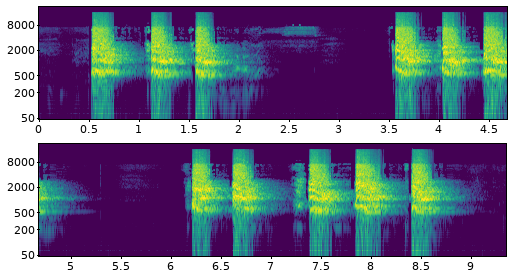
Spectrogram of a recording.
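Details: Cesky Terrier meeting a bully stick for the first time barks at the treat as if it were dangerous: sharp, loud barks in bursts of three, three, then five, separated by short silences.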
